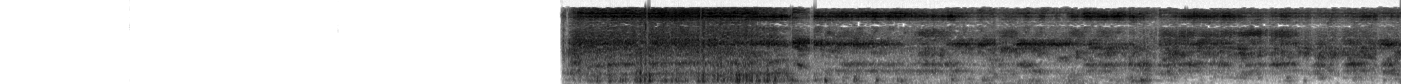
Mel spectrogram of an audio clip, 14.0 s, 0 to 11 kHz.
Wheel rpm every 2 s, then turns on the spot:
0, 0, 20, 100, 70, 70, 70.
none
